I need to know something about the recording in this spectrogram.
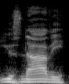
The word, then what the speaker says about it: Usnavi: U.S. Navy. They pronounce it Usnavi. Usnavi. Usnavi.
